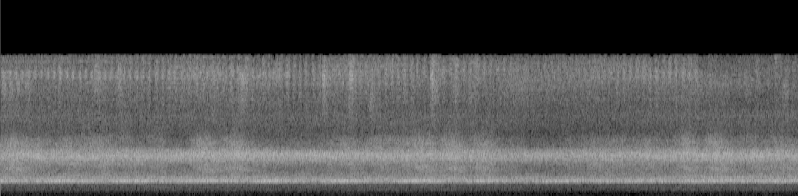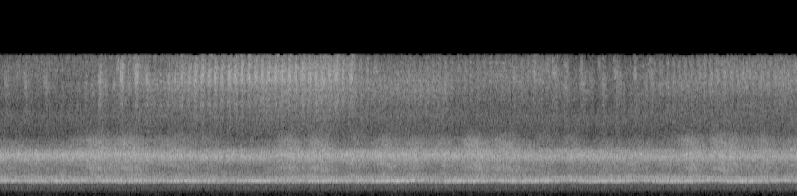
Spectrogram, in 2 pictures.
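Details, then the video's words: Crickets fill a forest soundscape with a constant high, ringing chorus of rapid chirps, gently swelling and fading in places but continuous, without other animals or human sounds. "Forest Sounds and Crickets"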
